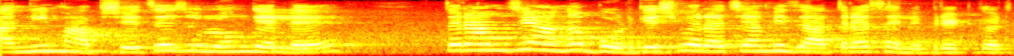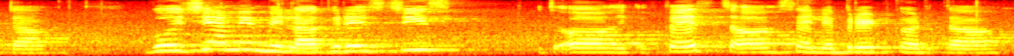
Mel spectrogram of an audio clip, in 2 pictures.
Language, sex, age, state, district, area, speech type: Goan Konkani, female, 18-30, Goa, Bardez, urban, spontaneous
